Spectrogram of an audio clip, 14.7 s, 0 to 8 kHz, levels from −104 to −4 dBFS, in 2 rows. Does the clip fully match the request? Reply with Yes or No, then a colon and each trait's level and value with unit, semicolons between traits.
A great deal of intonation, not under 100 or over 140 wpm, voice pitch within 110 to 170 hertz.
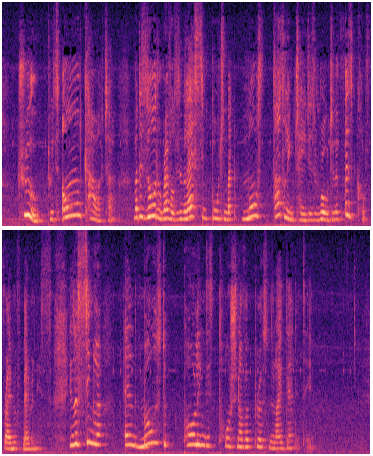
No: wide, 6.7 semitones; slow, 135 wpm; very high, 280 Hz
